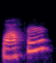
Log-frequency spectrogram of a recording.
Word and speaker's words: Swaffar: the beginning of the session um it is pronounced swaffer not sfer is that correct wonderful um thank you both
